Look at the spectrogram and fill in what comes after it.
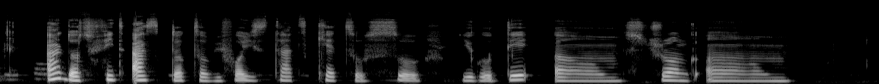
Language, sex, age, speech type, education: Nigerian Pidgin, female, 15-29, spontaneous, tertiary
